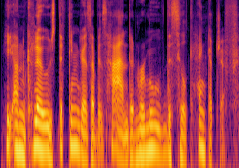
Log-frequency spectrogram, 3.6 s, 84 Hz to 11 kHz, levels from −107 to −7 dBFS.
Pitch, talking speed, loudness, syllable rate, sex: 130 Hz, 200 wpm, -23 LUFS, 5.6 syllables/s, female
